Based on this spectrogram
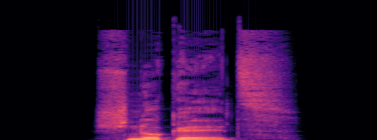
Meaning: genitive singular of Schnuckel
- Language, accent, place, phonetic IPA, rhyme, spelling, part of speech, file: German, Germany, Berlin, [ˈʃnʊkl̩s], -ʊkl̩s, Schnuckels, noun, De-Schnuckels.ogg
